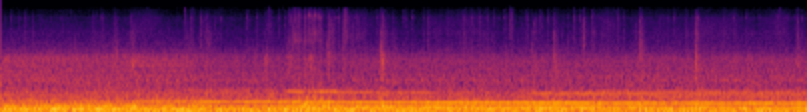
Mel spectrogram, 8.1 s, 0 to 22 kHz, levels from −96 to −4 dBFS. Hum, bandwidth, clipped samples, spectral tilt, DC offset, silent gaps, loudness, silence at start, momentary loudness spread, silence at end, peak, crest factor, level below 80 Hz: none; 12.5 kHz; under 0.1%; -9 dB/octave; under 0.1%; none; -24 LUFS; 0 s; 2 LU; 0 s; -8 dBFS; 14 dB; -32 dBFS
